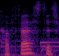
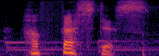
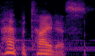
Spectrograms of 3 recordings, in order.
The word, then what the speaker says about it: Hephaestus: child said instead of Hephaestus? No. Looked at how it was spelled. How do you think I said it? I'm gonna guess you pronounced the P. No, I said hepatitis.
